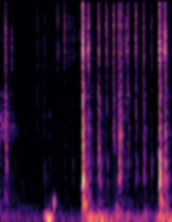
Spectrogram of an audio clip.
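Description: Fingers typing on a computer keyboard while looking something up: a few scattered clicks, a short pause, then a rapid, steady burst of crisp keystrokes clattering with no voices.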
